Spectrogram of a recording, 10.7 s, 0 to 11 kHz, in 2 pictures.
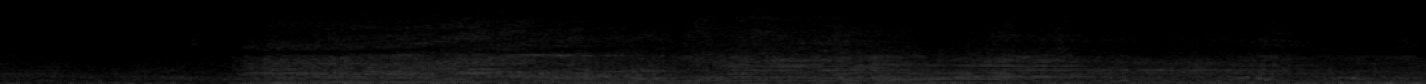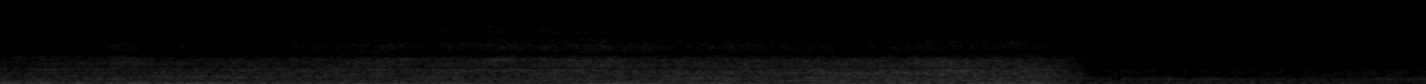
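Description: Several IAME X30 125 cc two-stroke kart engines racing, a high buzzing whine of overlapping pitches that waver as the karts brake and accelerate. It comes in suddenly about a second in and cuts off just before the end.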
